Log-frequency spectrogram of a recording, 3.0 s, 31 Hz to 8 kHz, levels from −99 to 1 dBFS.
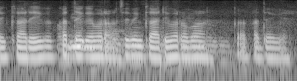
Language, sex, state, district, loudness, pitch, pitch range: Chakma, female, Tripura, Dhalai, -17 LUFS, 160 Hz, 150-165 Hz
